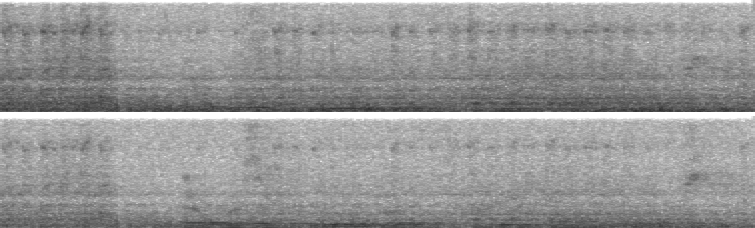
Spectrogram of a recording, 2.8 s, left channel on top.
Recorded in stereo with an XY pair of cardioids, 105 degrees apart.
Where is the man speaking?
65° right, 6.5 m.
